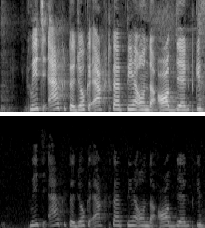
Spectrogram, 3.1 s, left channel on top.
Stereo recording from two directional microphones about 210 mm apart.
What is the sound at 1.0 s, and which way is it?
A woman's voice, 30° right (ahead or behind).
